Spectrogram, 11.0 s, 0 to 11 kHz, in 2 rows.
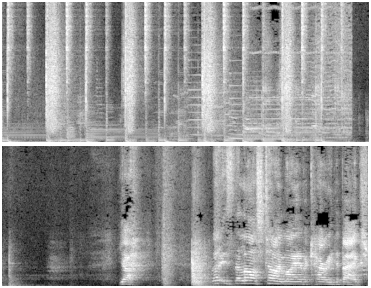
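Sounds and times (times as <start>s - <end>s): background music: 0.0s - 5.3s.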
